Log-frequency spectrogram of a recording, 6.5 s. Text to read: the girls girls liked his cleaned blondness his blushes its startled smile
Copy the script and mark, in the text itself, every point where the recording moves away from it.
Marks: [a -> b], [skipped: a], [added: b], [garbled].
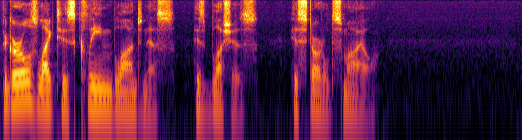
the girls [skipped: girls] liked his [cleaned -> clean] blondness his blushes [its -> his] startled smile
